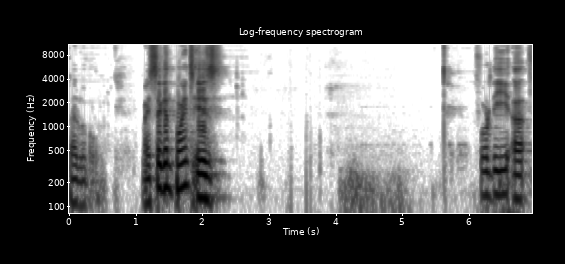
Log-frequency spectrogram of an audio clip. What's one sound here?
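A man speaks into a microphone in a large echoing hall, pausing between phrases.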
